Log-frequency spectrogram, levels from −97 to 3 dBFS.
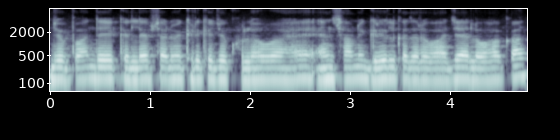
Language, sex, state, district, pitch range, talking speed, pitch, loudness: Hindi, male, Chhattisgarh, Sukma, 120-125 Hz, 265 wpm, 125 Hz, -14 LUFS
